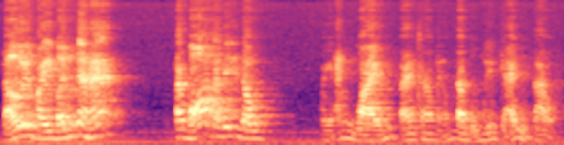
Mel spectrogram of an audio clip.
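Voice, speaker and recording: A man's voice: fairly high pitch, fast talker, fairly bright tone, lightly acted. An actor playing a fussy, kind-hearted middle-aged rural father in an old-style radio drama, with a Southern Vietnamese accent and a folksy, exclamatory way of ordering people about. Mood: exasperated. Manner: folksy, exclamatory, repeats himself when giving orders. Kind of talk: radio drama acting in the manner of an old radio show. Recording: roomy echo with music.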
